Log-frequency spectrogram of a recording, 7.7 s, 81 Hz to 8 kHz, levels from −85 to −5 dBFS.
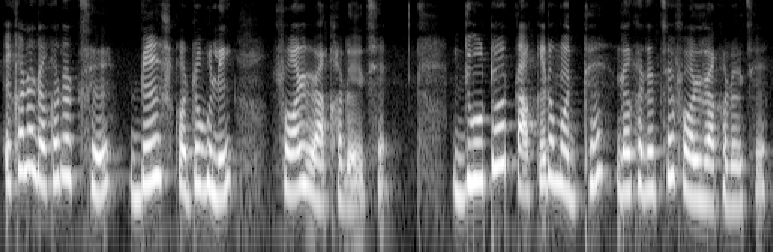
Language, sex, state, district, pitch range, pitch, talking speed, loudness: Bengali, female, West Bengal, Jalpaiguri, 245-310 Hz, 270 Hz, 125 wpm, -13 LUFS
